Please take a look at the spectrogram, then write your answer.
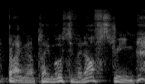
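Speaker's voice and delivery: low, quick-dropped wrestler aside after the hype; wrestler's aside. Shown as a demonstration. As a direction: duck down into a confiding aside. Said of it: "You gotta have little asides".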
